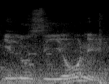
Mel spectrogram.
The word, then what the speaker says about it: Illusione: rather unfamiliar with the brand it is actually pronounced Alou Sione I know I pronounced it with a French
